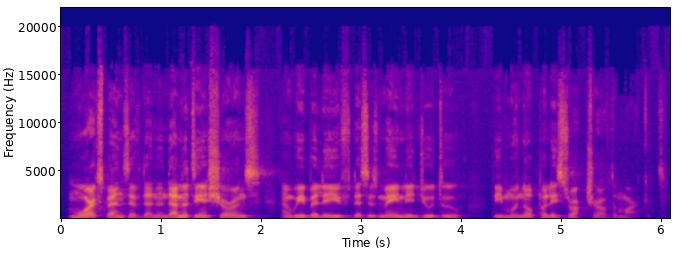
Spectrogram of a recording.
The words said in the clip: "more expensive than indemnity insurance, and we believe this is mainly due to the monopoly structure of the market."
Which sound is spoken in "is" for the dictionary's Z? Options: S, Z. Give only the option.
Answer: Z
